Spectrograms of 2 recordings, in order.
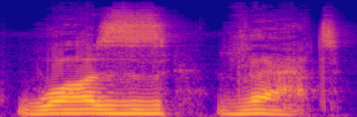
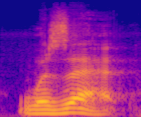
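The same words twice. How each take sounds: First: Both the z and th sounds are clear. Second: The z sound continues in place of th. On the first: "Pronouncing both of those sounds clearly takes a lot of work" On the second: "We just continue the Z sound"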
